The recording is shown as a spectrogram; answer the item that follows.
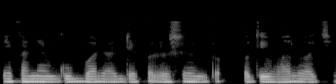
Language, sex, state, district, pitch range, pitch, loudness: Bengali, male, West Bengal, Malda, 125-130 Hz, 125 Hz, -24 LUFS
